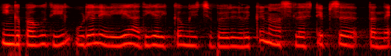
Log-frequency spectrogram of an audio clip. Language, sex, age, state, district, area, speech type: Tamil, female, 18-30, Tamil Nadu, Tiruchirappalli, rural, spontaneous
